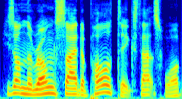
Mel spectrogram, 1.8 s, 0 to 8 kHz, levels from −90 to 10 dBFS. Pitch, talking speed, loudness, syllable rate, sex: 155 Hz, 295 wpm, -15 LUFS, 6.2 syllables/s, male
